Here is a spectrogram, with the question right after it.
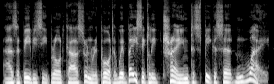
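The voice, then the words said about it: British received pronunciation accent. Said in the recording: “The English term received pronunciation is probably what my accent sounds a little bit like.”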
